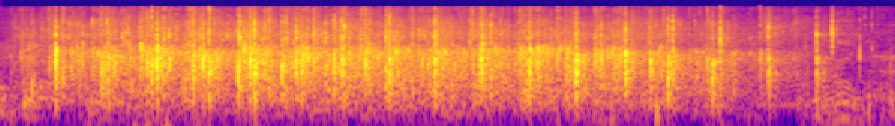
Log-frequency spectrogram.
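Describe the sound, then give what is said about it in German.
An audience applauds steadily for several seconds, a dense rattle of many hands clapping at once with no voices over it, holding a fairly even loudness throughout. “Okay, Applaus für”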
